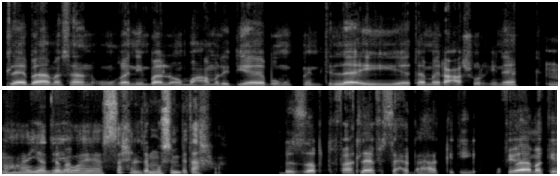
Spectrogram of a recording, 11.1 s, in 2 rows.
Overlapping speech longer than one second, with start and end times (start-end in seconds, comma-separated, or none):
none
